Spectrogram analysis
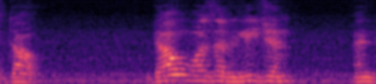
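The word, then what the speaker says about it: Tao: one Yang that is ta ta is a relation of the in and yang and it is also known and pronounced as da da was a religion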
